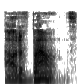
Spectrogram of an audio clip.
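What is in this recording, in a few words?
"out-of-bounds", British English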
